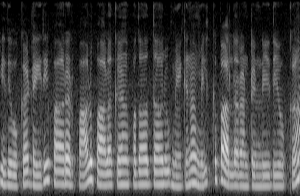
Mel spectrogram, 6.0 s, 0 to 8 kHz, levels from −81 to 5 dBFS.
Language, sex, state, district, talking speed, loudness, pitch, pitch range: Telugu, female, Andhra Pradesh, Guntur, 110 wpm, -18 LUFS, 185 Hz, 165-195 Hz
